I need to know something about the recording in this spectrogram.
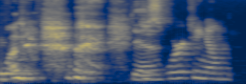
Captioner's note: laughs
